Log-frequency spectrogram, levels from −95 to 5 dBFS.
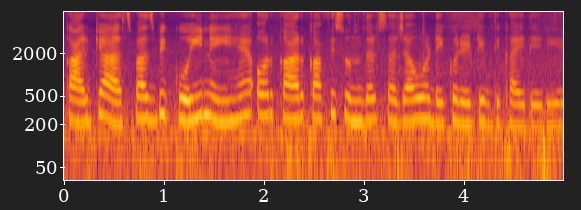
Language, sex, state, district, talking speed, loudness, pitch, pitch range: Hindi, female, Haryana, Jhajjar, 230 wpm, -17 LUFS, 230 Hz, 220-250 Hz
